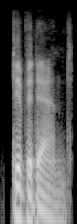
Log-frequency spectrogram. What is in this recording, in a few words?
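"dividend", American English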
